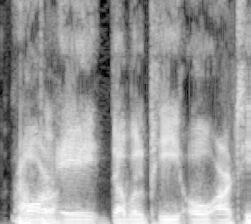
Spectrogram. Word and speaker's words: rapport: This is a French word that we use a lot in English. Rapport. R-A-P-P-O-R-T, but pronounced rapport.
